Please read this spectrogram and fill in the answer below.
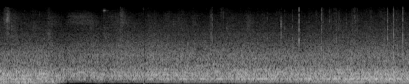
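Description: JR Kyushu 783 series electric train standing at the platform, its onboard equipment giving a steady low hum. The deepest part of the hum drops away for about two seconds soon after the start, then returns.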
